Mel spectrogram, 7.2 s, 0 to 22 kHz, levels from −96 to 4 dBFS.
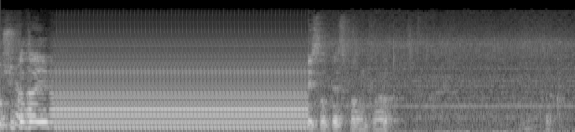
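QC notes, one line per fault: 0.70–3.85 s, system hang loop: a 46.4 ms slice repeats 68 times at 21.5 Hz as a stuttering buzz, fitting a 2048-sample buffer; the waveform shows identical blocks and the spectrogram shows evenly spaced vertical stripes.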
